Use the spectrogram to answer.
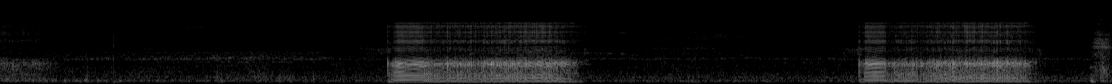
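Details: Real snoring during sleep: two loud rough snores about five seconds apart, each lasting around two seconds, over quiet room noise.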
